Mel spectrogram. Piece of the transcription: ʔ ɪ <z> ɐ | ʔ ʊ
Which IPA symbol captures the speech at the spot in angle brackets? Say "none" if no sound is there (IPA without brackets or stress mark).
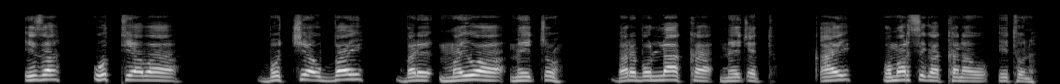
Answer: z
